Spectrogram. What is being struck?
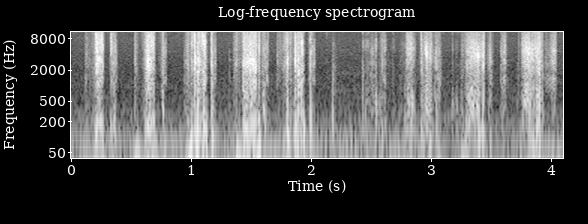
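Foam microphone windscreen.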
